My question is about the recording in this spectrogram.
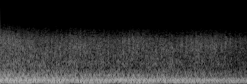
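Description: Propeller airplane engine running steadily, a sound effect that slowly fades away.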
